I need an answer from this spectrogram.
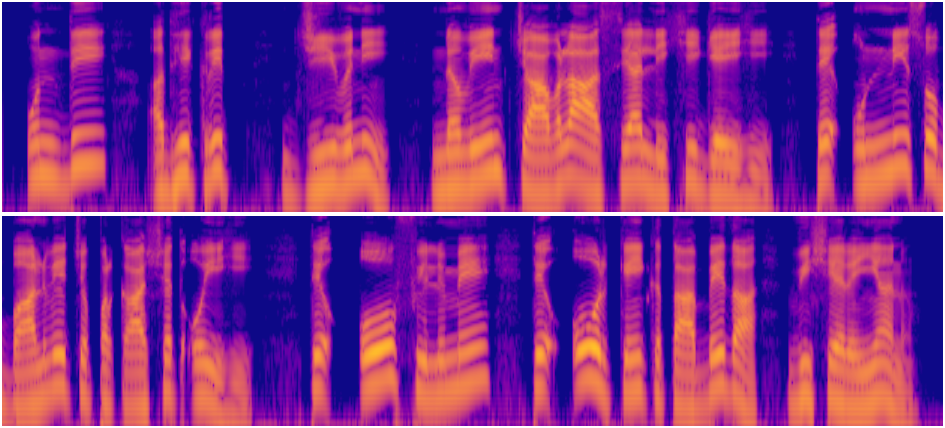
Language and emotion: Dogri, neutral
